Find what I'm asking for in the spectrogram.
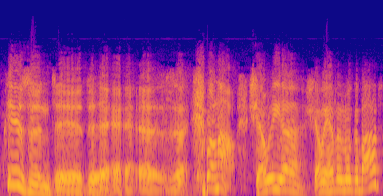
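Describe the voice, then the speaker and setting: Courtly, sly English gentleman, swooping delivery. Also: a little high, wildly swooping pitch, slow pace, exaggerated voice. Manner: effusive, mannered, fussy, with sly hesitations and chuckles. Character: eccentric, courtly, faintly sinister English gentleman landlord. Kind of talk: 1970s radio drama acting. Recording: dull, lo-fi vintage radio recording.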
